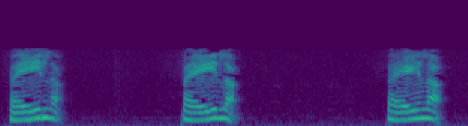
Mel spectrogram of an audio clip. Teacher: after the rising tone the pitch of the neutral tone is in the middle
